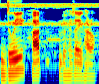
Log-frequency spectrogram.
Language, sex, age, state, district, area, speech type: Assamese, male, 18-30, Assam, Kamrup Metropolitan, urban, spontaneous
